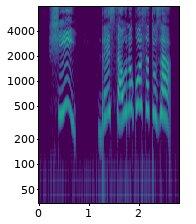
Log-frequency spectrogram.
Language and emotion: Marathi, disgusted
